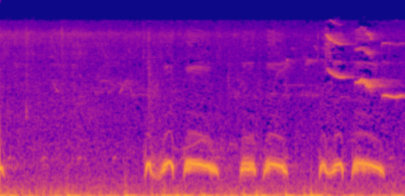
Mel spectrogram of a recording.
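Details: Spotted dove cooing during decoy luring of wild doves. After a quiet start, low hollow coos come in short paired groups, a double-humped note followed by a longer drawn-out one. Faint high chirps from other birds are heard near the end.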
